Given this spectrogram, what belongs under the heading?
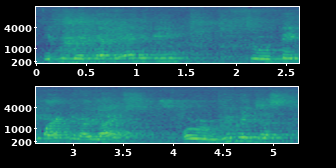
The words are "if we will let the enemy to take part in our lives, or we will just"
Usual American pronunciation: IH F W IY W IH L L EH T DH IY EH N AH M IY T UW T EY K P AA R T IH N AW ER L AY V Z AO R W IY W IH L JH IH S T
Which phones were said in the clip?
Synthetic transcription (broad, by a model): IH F W IY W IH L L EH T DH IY EH N AH M IY T UW T EY K P AA R T IH N AW ER L AY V S AO R W IY W IH L JH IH S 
